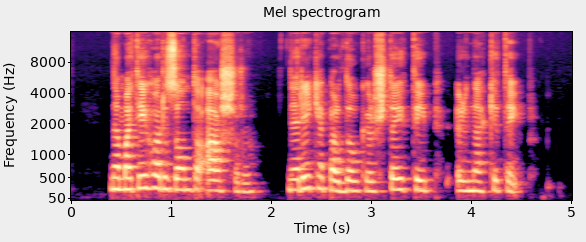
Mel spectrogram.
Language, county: Lithuanian, Kaunas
